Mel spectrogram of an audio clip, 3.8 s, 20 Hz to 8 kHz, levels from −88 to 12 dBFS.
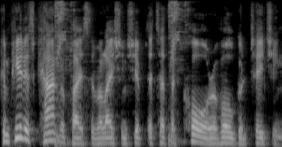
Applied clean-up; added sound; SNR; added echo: classical method log-MMSE.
